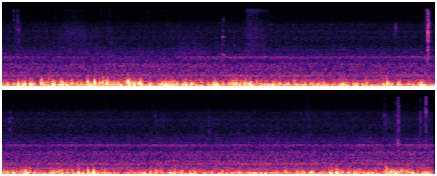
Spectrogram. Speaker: If I turn the AC on, the whining noise comes in.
